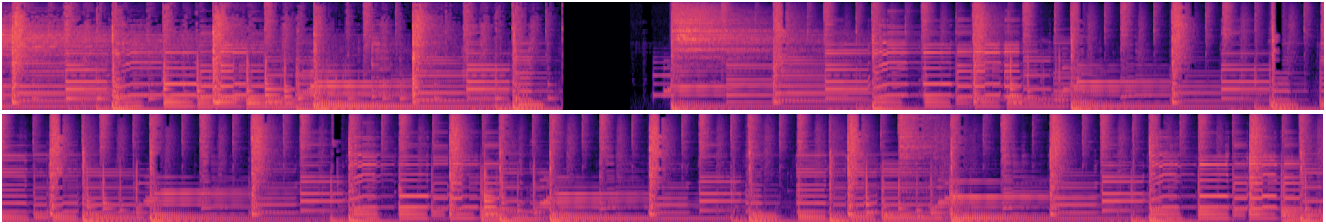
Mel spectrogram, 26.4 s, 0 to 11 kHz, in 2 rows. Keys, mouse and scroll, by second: 0.6-1.2 drag, 5.8-6.4 drag, 7.5-8.6 typing, 9.8-11.5 typing, 11.0 click, 13.2-13.9 typing, 16.8-17.5 typing, 17.4 click.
